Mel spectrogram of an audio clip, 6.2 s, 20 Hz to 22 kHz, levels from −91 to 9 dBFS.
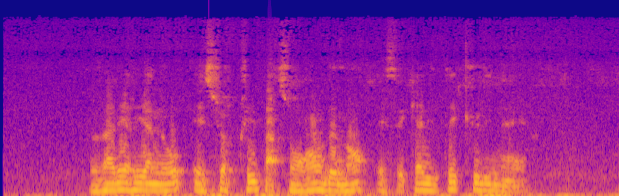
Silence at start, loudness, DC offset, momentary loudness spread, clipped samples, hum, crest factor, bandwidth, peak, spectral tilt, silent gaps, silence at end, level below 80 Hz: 0.1 s; -11 LUFS; under 0.1%; 9 LU; under 0.1%; none; 10 dB; 15.5 kHz; 0 dBFS; -6.5 dB/octave; none; 0 s; -28 dBFS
